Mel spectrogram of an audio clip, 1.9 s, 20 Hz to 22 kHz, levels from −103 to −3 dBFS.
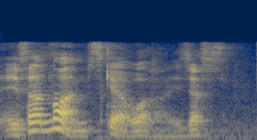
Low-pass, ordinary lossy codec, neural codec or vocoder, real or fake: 7.2 kHz; none; none; real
